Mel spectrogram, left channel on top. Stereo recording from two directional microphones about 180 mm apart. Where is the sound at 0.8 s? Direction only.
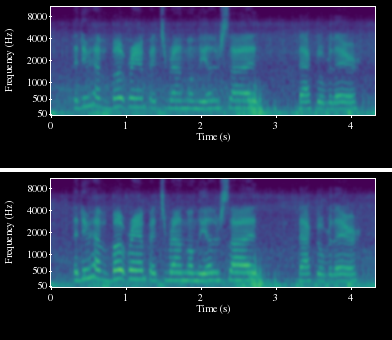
Centre (ahead or behind).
